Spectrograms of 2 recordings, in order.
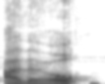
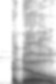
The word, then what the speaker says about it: ADO: the other or Ado depending on how you say it then in Spanish you say Ado but typically in um English you may say a no because it's spelled Ado bus station in comparison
